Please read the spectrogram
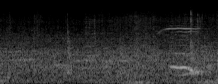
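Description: Steady outdoor background hiss with no speech, and a brief faint high chirp near the end.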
